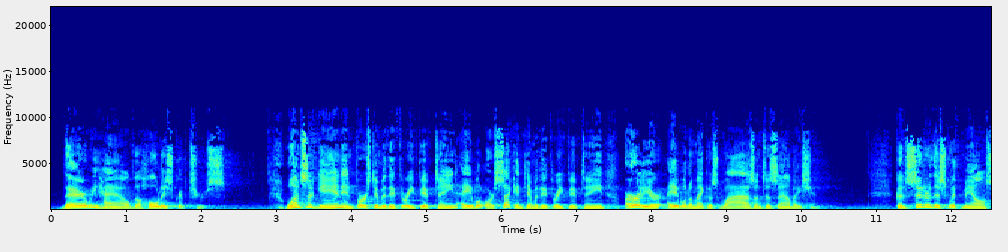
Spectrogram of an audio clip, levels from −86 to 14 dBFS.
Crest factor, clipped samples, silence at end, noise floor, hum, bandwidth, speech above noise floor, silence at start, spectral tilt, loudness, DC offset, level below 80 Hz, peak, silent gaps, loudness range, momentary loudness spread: 16 dB; under 0.1%; 0 s; -55 dBFS; none; 10.5 kHz; 33 dB; 0.15 s; -6 dB/octave; -23 LUFS; under 0.1%; -60 dBFS; -6 dBFS; none; 4 LU; 13 LU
